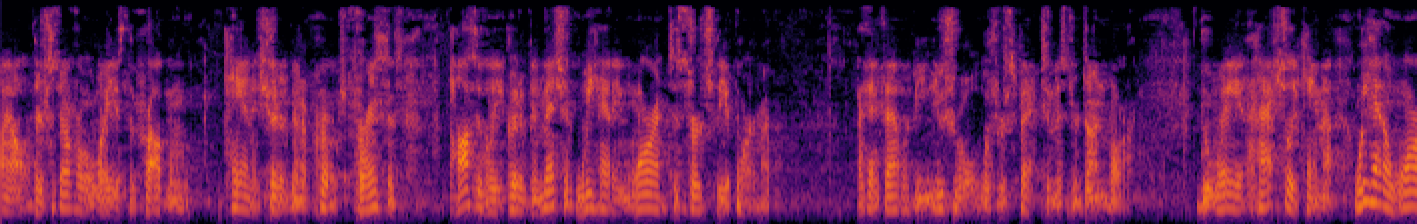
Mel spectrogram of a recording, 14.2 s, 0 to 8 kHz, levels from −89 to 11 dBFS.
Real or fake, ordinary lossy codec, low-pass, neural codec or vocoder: fake; MP3, 48 kbps; 7.2 kHz; vocoder, 22.05 kHz, 80 mel bands, HiFi-GAN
